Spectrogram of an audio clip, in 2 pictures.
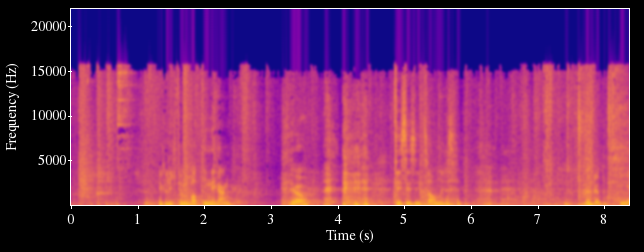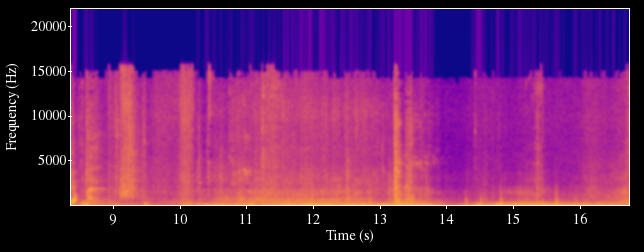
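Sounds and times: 
speech: 1.3 - 6.4, 7.7 - 8.9
elevator in motion humming: 10.2 - 16.7
elevator sliding-door clunks and rattles: 10.2 - 16.7.

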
